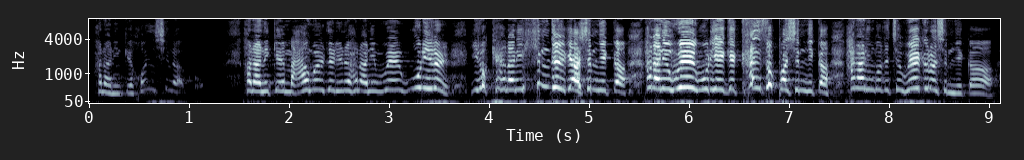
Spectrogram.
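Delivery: high, loud anguished complaint; complaining to God. Retold or imitated. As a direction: cry out to God in frustration, pleading. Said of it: "하나님께 이런 불평을 할 수 있습니다". (하나님께 높고 크게 부르짖는 불평)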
